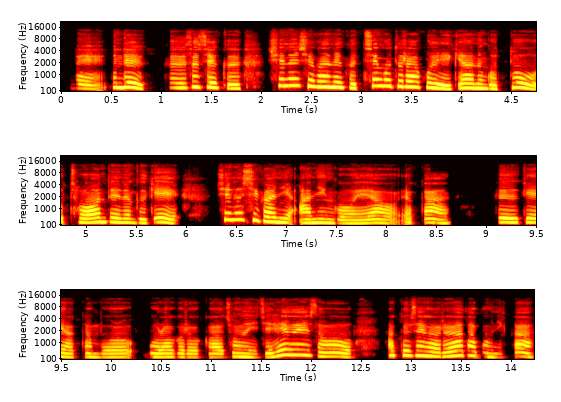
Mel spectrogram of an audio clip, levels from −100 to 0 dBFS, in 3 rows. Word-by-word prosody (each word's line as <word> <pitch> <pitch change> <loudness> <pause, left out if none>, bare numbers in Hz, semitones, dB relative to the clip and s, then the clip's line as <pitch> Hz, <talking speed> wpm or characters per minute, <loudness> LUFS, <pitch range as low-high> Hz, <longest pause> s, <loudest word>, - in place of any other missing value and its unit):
네. 210 -3 -4
근데 275 -3 +5 0.2
그 260 -1 -3
사실 285 0 +2
그 225 -3 +1 0.3
쉬는 385 0 0
시간에 310 -5 +6
그 245 -4 +1
친구들하고 325 -7 +3
얘기하는 235 +4 +4
것도 225 +3 +1
저한테는 230 0 +1
그게 205 0 0 0.4
쉬는 380 0 -1
시간이 270 - +3
아닌 200 +1 +1
거예요. 185 +1 -2
약간 205 -4 -3 0.4
그게 230 -1 0
약간 195 0 -4
뭐 190 +1 -5 0.2
뭐라 195 -1 -2
그럴까? 185 -1 -5
저는 200 +1 -4
이제 185 +2 -7
해외에서 245 -8 -1 0.3
학교 280 -1 -2
생활을 245 -3 +1
하다 270 -1 0
보니까 205 0 -4
230 Hz, 295 characters per minute, -21 LUFS, 200-275 Hz, 0.4 s, 시간에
